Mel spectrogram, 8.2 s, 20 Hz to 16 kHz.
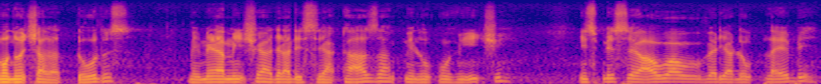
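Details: Adult man born with cleft lip and palate; first surgery at age 5, second at about 18, and his voice never fully rehabilitated; cleft lip and palate speech.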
